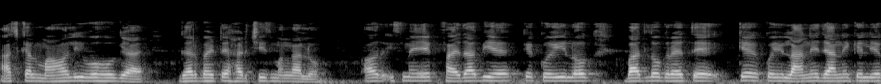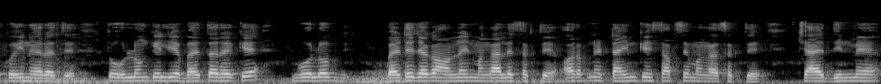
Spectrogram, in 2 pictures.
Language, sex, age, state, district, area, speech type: Urdu, male, 18-30, Telangana, Hyderabad, urban, spontaneous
